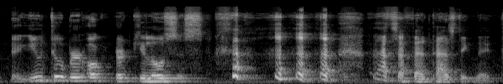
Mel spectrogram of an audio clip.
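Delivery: usual speaking voice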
